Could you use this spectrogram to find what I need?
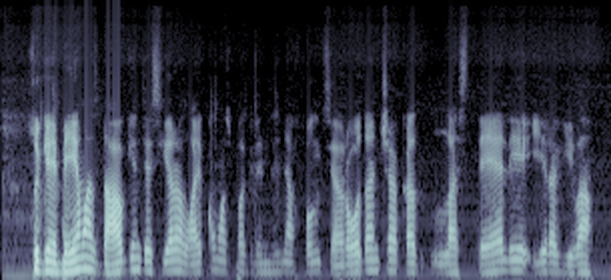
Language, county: Lithuanian, Marijampolė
